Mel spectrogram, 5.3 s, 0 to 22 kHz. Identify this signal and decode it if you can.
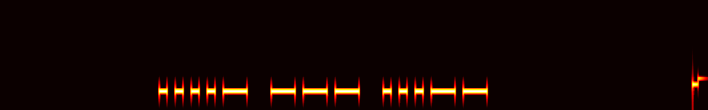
Morse code, heard as a keyed tone, about 20 wpm, 700 Hz. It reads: 4O3
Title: Three Letter-Number Combinations - 20wpm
